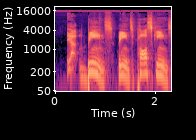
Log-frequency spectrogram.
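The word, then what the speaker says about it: Skenes: Name rhymes with Skeens. – Yeah. Isn't it just Skeens? – I think so. What else rhymes with Paul Skeens, guys? – Leans. I was thinking leans, scenes.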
